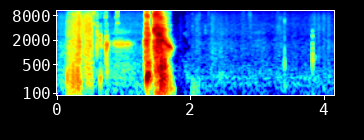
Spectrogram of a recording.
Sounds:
Sneeze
